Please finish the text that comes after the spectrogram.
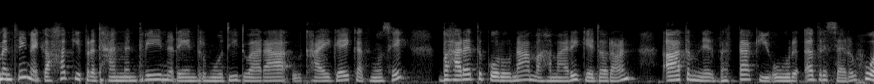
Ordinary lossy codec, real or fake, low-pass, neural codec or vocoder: none; fake; none; codec, 16 kHz, 1.1 kbps, Voila-Tokenizer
